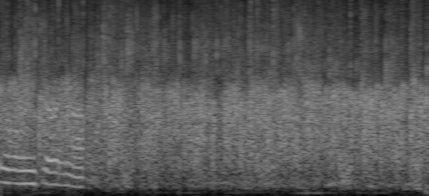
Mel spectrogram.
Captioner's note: applause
